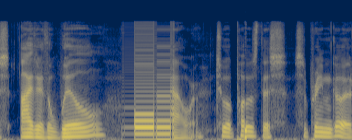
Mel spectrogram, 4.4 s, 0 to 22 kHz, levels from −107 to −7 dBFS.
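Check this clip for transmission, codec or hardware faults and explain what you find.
Two faults are audible in this speech clip.

From 1.53 to 2.18 s the speech becomes robotic sound from repeated short buffers, a rigid metallic buzz at 188 Hz. This likely comes from the playback side running short of new audio and looping its last chunk, which fits a buffer of about 5.3 ms repeated throughout the stretch.

From 3.02 to 3.09 s there is a brief glitch caused by damaged data in a compressed stream. Corrupted bytes make the decoder misread those frames and lose sync until it finds the next valid frame header, briefly disrupting the output.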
